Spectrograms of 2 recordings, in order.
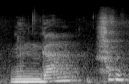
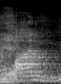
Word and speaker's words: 민관: 민간 핫라인 구축. 민간 핫라인 구축이 기술사 답안에 쓰기 좋은 키워드가 나옵니다. 좀 제대로 하는 것 같은데 민간 민간이에요. 민관이에요. 민관.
